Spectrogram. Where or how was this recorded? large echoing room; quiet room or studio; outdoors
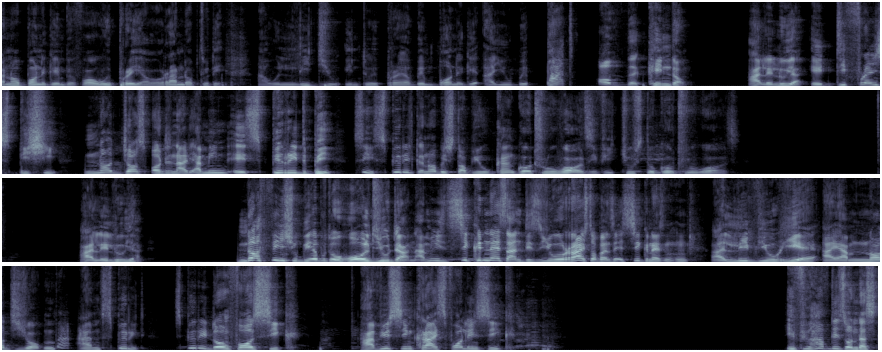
large echoing room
